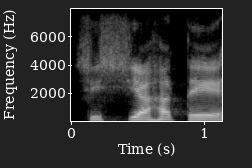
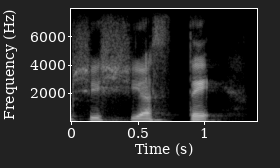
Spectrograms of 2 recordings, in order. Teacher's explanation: So the visarga has changed to sakara there. Okay, and joined the takara in a compound.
